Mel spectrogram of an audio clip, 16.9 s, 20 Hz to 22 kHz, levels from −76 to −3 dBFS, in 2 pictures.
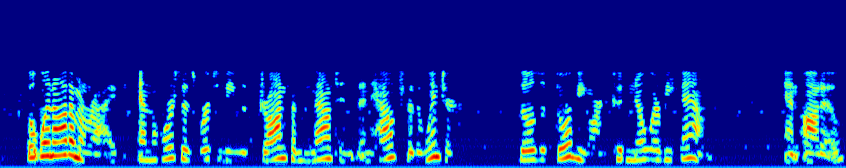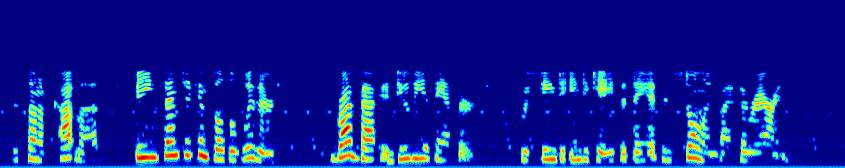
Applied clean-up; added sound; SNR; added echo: classical method spectral subtraction.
